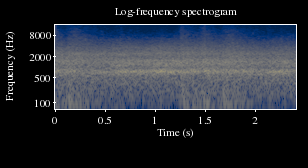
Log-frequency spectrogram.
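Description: A stadium crowd in the eFootball video game roars in a steady, dense wash of fervent match-day noise, continuous and far-reaching with no single voice standing out.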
